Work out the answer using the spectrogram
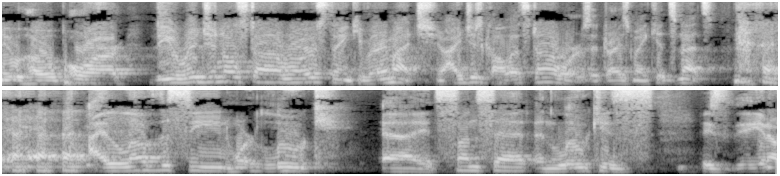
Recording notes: Recorded Live at FanX 2023, complete with sound issues and audience participation.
